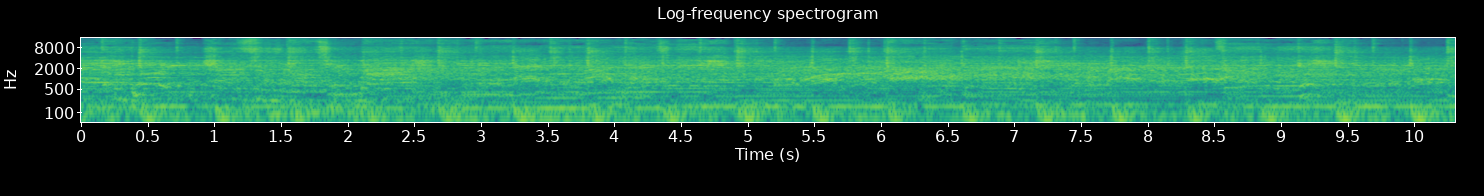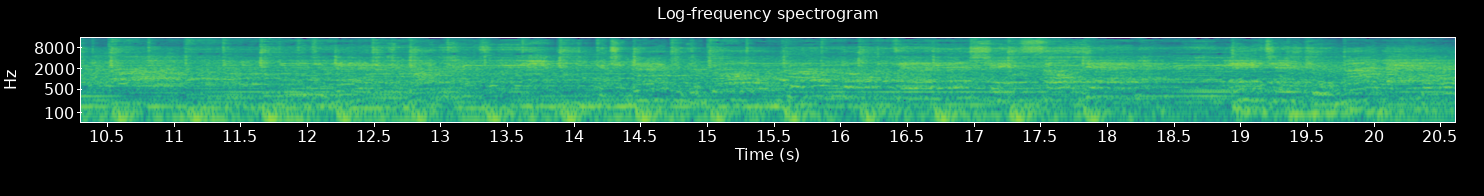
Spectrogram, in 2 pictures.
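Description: Live K-pop music with singing and a strong bass beat, played over an arena sound system and recorded from among the audience, with the crowd cheering.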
